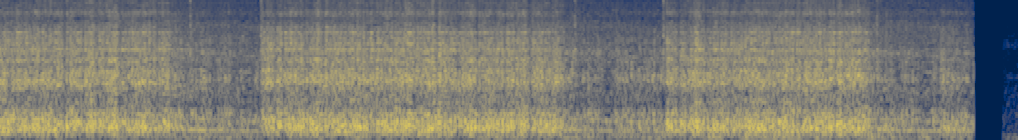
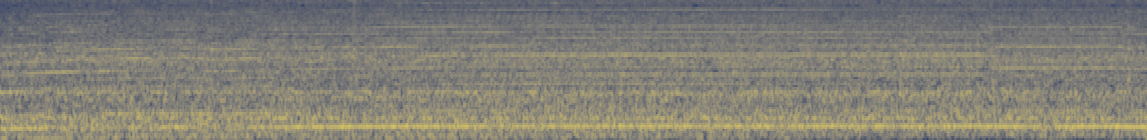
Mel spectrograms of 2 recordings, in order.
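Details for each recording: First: Mixer grinder brought in for coupling replacement: loud harsh high-pitched roar with grinding edge surging every couple of seconds; worn motor bush, needs bush replacement. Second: Mixer grinder after bush (bushing) replacement: steady high whirring hum, even pitch, no grinding or rattling; motor runs smoothly.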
